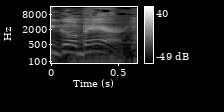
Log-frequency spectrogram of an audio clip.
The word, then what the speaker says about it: Gobert: to note fun fact in french rudy gobert is pronounced rudy gobert nick who we got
